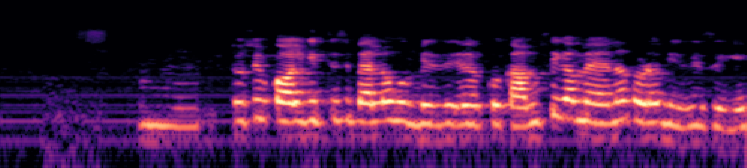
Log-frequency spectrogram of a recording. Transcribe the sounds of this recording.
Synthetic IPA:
t̪ʊsĩkɔːlkiːt̪ːis̬iːpɛːlõːkobɪzikoːikəmsiːɡamɛ̃ɛːnaːt̪ʰoːɽabɪziːsiːɡiː

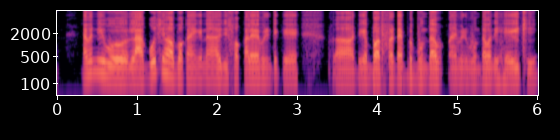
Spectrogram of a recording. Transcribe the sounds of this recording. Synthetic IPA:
amiːnilaɡut͡ɕiɦɔbɔkaɦĩkinaːjd͡ʑisɔkaleaminʈike | ʈikebəɾsaʈajpɾbund̪aaminbũnd̪aməd̪ʱjeɦejt͡ɕi

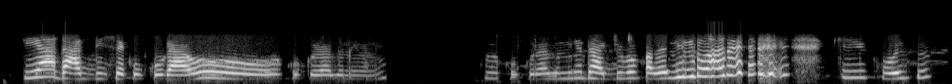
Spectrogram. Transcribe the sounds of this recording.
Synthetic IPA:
kijadʱaɡ̚disɛkukuɹao | kukuɹazɔnimanɛ | okukuɾazɔniadaɡ̚d͡ʒibɔpaɹɛninʊaɹɛ | kikosʊ

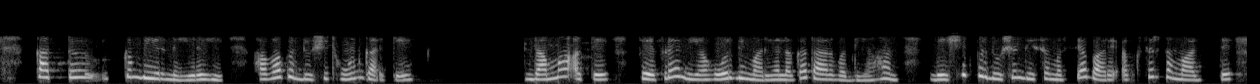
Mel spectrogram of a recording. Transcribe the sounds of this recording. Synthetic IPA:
kət̪kəmbiːɾnəɦĩːɾəɦiːhəʋaːpɾəd̪uːʃɪt̪ɦoːnkəɾkeː | d̪aːmãːʔət̪eːpʰeːpʰɽãːd̪ijãːɦoːɾbiːmaːɾijãːləɡaːt̪aːɾʋəd̪ijãːɦənbeːʃɪk̚pɾəd̪uːʃənd̪iːsəməsjaːbaːɾḛːʔəksəɾsəmaːd͡ʒt̪eː

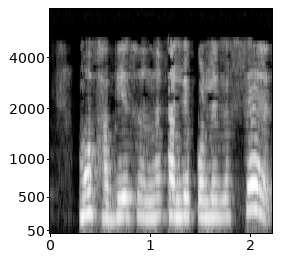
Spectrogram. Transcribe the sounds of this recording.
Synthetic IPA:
mojpʰabiasuanɛkalɛkɔlezasɛ

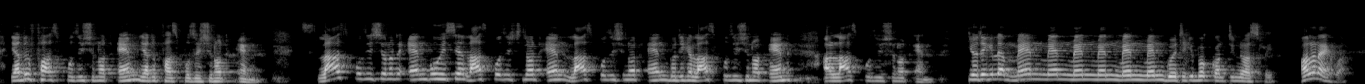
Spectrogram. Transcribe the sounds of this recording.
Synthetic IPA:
jatʊpʰastpozisɔnɔtɛmjatʊpʰastpozisɔnɔtɛnlastpozisɔnɔtɛnboɦisɛlast̚pozisɔnɔtɛnlast̚pozisɔnɔtɛnɡotikɛlastpozisɔnɔtɛnaɹulastpozisɔnɔtɛn | kiɔ̃dekilamɛnmɛnmɛnmɛnmɛnmɛnɡojtʰakibɔkɔntinuaslḭ | ɦɔlɔnajkʊa̰

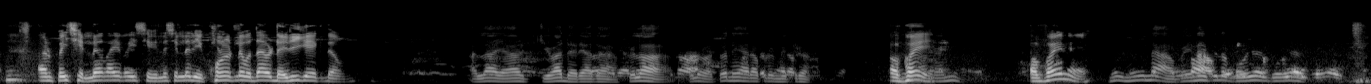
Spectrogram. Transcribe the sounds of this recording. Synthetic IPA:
ənpəit͡ʃʰelːəʋajʋəit͡ʃʰelət͡ʃʰelːəd̪ekʰoɽ̃õeʈlebəd̪ʱaɖəɾiɡəek̚d̪əm | əlːajaɾkeʋad̪ʱəɾjat̪apelapeloɦət̪onəɦĩaɾapɽ̃emɪt̪ɾə | əbʱaji | əbʱəjneninəɦĩnaəbʱajnepelaɡojaɡoja

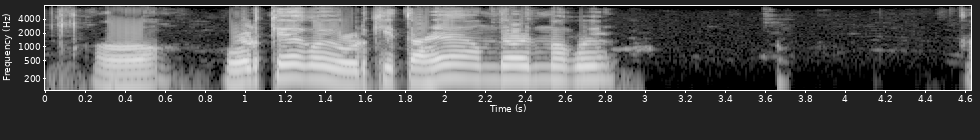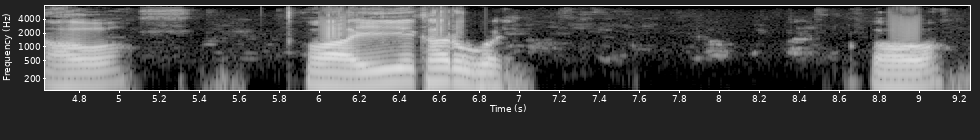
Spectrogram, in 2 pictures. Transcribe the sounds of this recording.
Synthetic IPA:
ɦo | oɽkekoioɽkʰit̪aɦɛəmd̪aʋaːd̪mãkoːiː | ɦo | ʋaiekɦəɾuɡai | ɦo

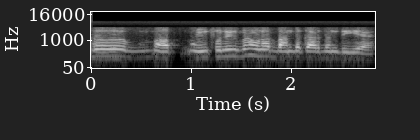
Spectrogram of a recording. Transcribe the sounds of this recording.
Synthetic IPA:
d̪o | ɪnsulĩːnpəɳʊnãːbənd̪kəɾd̪ɪnd̪iːɦɛː

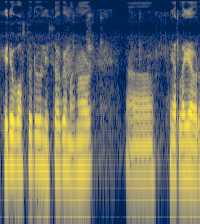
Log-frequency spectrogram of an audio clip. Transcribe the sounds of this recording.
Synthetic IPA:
xejtʊbɔstutʊnisɔjkojmanuɦɔɹ | jatlaɡiapaɹ

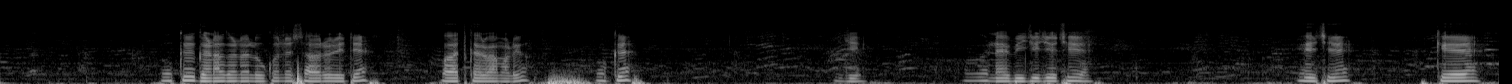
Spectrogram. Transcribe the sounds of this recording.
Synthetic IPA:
okeɡʱəɽ̃aɡʱəɽ̃alokonesaɾoɾit̪e | ʋat̪kəɾʋaməɭjõ | oke | d͡ʒi | ənebid͡ʒũd͡ʒet͡ʃʰe | t͡ʃʰe | ke

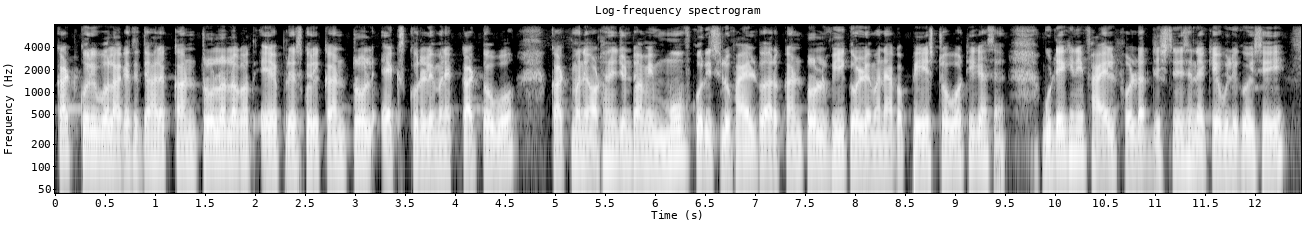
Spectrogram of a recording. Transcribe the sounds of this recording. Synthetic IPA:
kəʈkɔɾibɔlaɡet̪et̪eɦalekəɳʈɾoləɾlɔɡɔt̪epɾeskɔɾikəɳʈɾoːlekskɔɾiɭemanekəʈɦobɔkəʈmaneɔʈʰɔ̃nid͡ʒuɳʈ̪uamimuːʋʱkɔɾit͡ʃʰilupʰa̰jlʈuaɾkəɳʈɾoːlʋikɔɾiɭemaneakɔpesʈɦobɔʈʰiːkaseɡuʈekʰinifʰajlpʰolɖəɾɖesʈines̬ənekebulikojsei

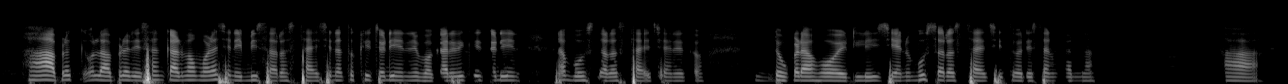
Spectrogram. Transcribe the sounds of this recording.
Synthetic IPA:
hãːpɽ̃eolapɽ̃eɾesənkaɽmãməɭet͡ʃʰenebisəɾəst̪ʰajt͡ʃʰenat̪okʰit͡ʃɽinnebʱəkaɾeɾikʰit͡ʃɽinnʔa̰bəusəɾəst̪ʰajt͡ʃʰeənet̪o | ɖʱokɽaɦɔeʈlit͡ʃʰeːnũbəusəɾəst̪ʰajt͡ʃʰet̪oɾesənkaɽna | hã

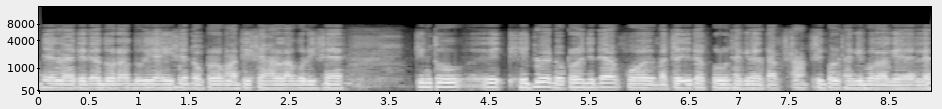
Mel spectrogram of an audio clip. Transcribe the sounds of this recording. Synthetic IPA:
dɛnajtetiadɔɹaduɹiaɦisɛdɔk̚tɔɹɔkmatisɛɦalːakoɹisɛ | kintuhejtuɛdɔk̚tɔɹɛzitakɔjbatːsazitiakʰɔɹutʰakilɛtaksapsikuntʰakibɔlaɡɛlɛ

